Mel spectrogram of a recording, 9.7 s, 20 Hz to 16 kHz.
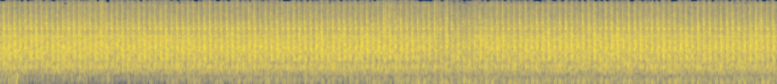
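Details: David Brown 996 diesel tractor, left sitting about 10 years, just started on the excess-fuel button: steady, regular clatter at about three and a half beats a second, even idle throughout; normal idle.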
